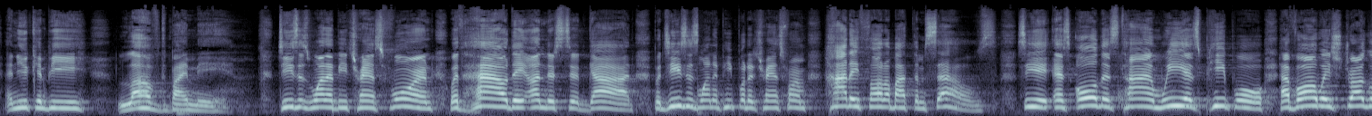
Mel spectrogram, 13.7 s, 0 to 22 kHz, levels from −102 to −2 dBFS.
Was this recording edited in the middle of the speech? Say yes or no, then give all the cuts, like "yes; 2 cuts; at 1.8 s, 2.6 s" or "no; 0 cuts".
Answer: yes; 2 cuts; at 3.3 s, 7.0 s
